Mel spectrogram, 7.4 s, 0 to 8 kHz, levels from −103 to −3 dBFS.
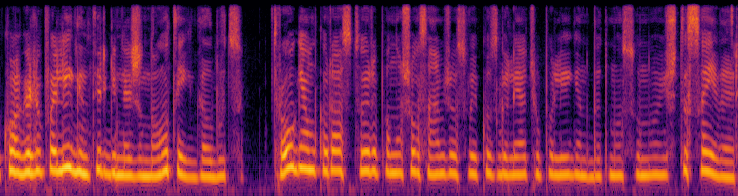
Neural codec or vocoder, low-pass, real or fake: vocoder, 24 kHz, 100 mel bands, Vocos; 7.2 kHz; fake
